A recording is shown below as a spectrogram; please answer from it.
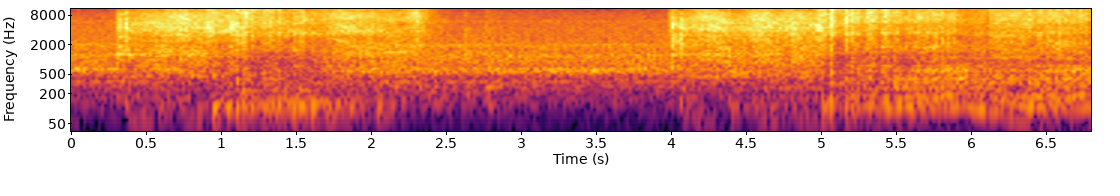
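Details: Freshly built turbo Toyota MR2 engine, first start on old turbo map, with oil cooler relocation: barely holding on, uneven surging revs kept alive by throttle blipping; rough running on wrong ECU map.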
